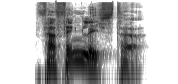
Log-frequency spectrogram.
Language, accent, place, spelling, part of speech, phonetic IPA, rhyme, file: German, Germany, Berlin, verfänglichste, adjective, [fɛɐ̯ˈfɛŋlɪçstə], -ɛŋlɪçstə, De-verfänglichste.ogg
- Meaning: inflection of verfänglich: 1. strong/mixed nominative/accusative feminine singular superlative degree 2. strong nominative/accusative plural superlative degree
